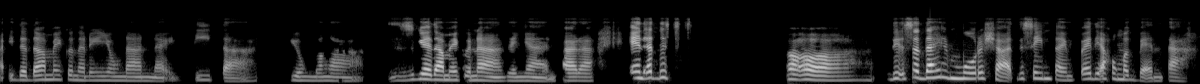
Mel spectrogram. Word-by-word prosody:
idadamay 215 +2 -3
ko 220 - -9
na 195 - -7
rin 190 0 -10
yung 185 0 -12
nanay, 170 -2 -9
tita, 210 -1 -10 0.4
yung 185 -2 -10
mga 175 -1 -10 0.5
sige 225 +8 +3
damay 210 -2 +5
ko 200 - -6
na 185 -4 +1
ganyan 175 -2 -6
para 175 -1 0 0.4
and 295 - +9
at 300 - +7
least. 325 -2 -6 1.0
Oo, 200 -4 +4 0.4
di 255 +2 -3
sa 315 +3 +6
dahil 310 +2 +6
mura 275 -1 +1
siya - - +2
at - - -36
the 265 - -4
same 275 -1 -2
time 200 -2 -3
pwede 255 +1 -2
akong 260 -3 -3
magbenta. 170 -3 -7
205 Hz, 155 wpm, -22 LUFS, 180-250 Hz, 1.0 s, and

